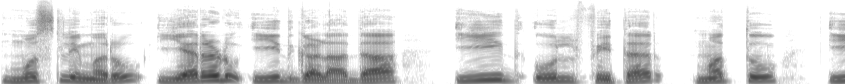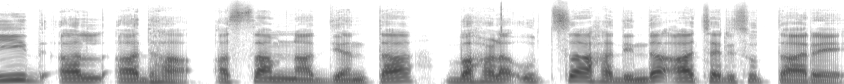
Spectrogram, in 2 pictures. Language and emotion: Kannada, neutral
